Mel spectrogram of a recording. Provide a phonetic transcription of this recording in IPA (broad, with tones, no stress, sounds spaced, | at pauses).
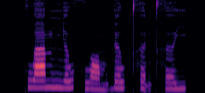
k w a˧ m ɲ ə˨˦ w h w ɔ˧˩ m ɗ ə˧ w t̪ʰ ə̰˧˨ n t̪ʰ ə˧ j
